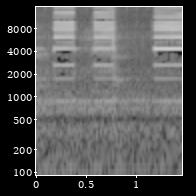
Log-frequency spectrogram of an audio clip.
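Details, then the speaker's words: ASUS Sabertooth Z77 motherboard with no RAM sticks or graphics card installed: one long and two short high beeps, repeating. This is the no-memory-detected POST code, a baseline test. "that's the error for the memory sticks because there aren't any inserted right now to make sense"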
